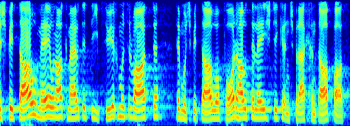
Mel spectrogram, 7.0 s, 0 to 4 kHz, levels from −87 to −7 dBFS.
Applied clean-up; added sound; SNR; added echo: none; none; none; none.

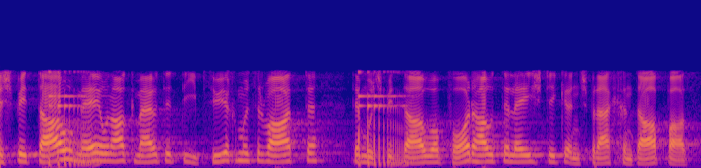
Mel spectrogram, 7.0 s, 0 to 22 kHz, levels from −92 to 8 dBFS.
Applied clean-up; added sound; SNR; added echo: none; Chink, clink; 9 dB; none.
